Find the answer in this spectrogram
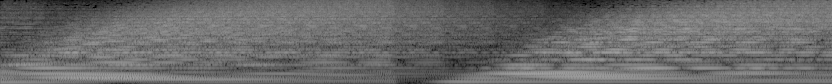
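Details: Sustained synthesizer chords swell and fade, with no animal sounds present.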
